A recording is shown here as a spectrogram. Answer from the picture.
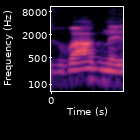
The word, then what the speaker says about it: Wagner: And also, Franz Wagner, I think that's how you pronounce Wagner.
